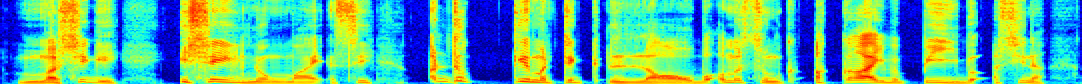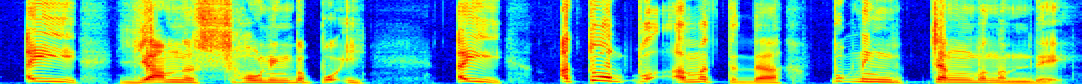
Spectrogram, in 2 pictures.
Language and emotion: Manipuri, angry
